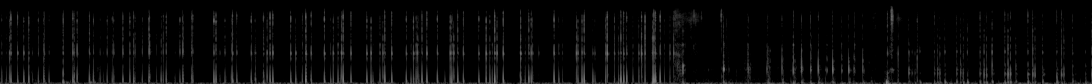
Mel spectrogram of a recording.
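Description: A clear plastic tub full of cotton swabs is held in both hands while fingertips and nails tap and scratch its sides. Dense, rapid, dry clicks and crackly scratches run throughout, bright and very short with no ring. Partway through, the sound shifts to a softer, more scratchy rustle.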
